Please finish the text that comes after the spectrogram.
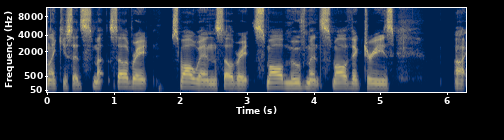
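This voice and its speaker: A man's voice: medium pitch, clean tone, dry recording, studio quality. A man co-hosting a business leadership podcast, talking casually and upbeat with lots of fillers. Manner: upbeat, filler-heavy promoting. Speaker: podcast co-host.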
